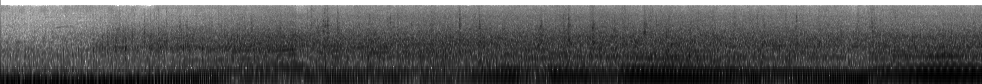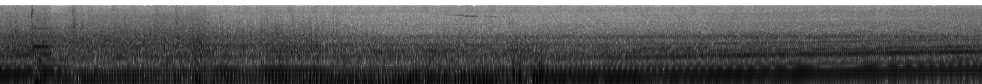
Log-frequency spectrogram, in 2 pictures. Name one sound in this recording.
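A car engine revs up and down as it drives.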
